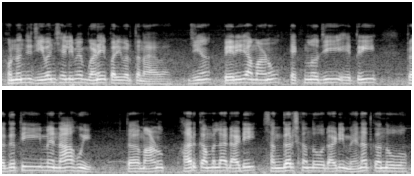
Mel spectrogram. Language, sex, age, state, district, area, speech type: Sindhi, male, 18-30, Gujarat, Kutch, urban, spontaneous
